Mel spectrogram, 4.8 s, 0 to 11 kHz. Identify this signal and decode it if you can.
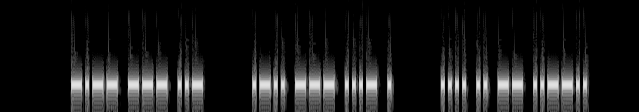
Morse code, heard as a keyed tone, about 44 wpm, 700 Hz. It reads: YOU LOVE HIM?
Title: 2x Word-Spacing - Sentences from Top 400 Words - 45wpm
